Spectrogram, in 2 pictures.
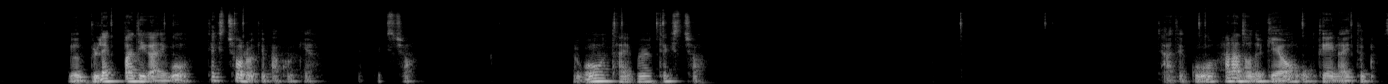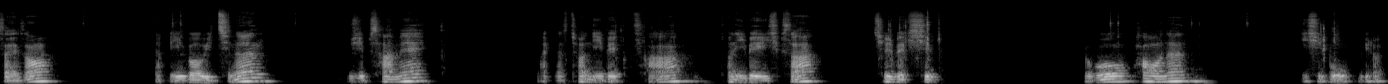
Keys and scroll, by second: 1.5 Escape, 17.9 9, 18.3 3, 18.9 Tab, 19.5 1, 20.1 2, 20.5 4, 20.7 Tab, 22.8 7, 23.2 0, 24.7 Return, 26.9 5, 27.1 Return.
